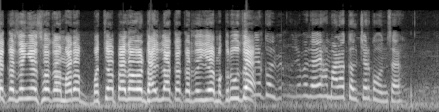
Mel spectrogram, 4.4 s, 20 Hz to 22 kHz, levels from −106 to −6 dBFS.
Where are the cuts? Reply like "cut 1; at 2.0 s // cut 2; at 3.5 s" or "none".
cut 1; at 2.7 s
